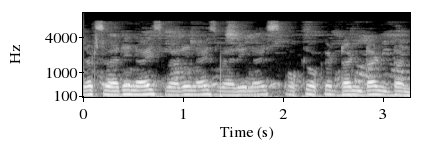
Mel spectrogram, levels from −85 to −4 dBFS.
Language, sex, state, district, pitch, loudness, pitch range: Hindi, male, Delhi, New Delhi, 160 Hz, -14 LUFS, 150-165 Hz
